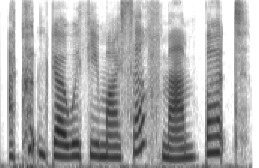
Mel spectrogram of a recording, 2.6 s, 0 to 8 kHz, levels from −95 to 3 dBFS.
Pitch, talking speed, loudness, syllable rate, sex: 230 Hz, 160 wpm, -19 LUFS, 3.9 syllables/s, female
